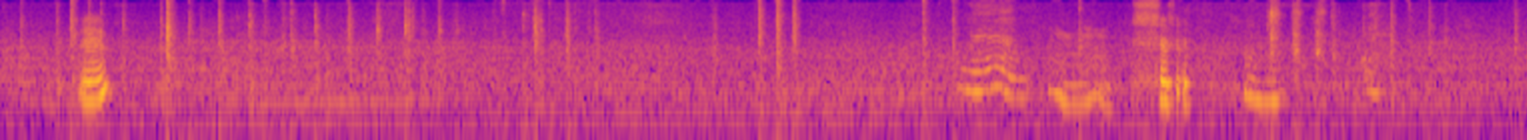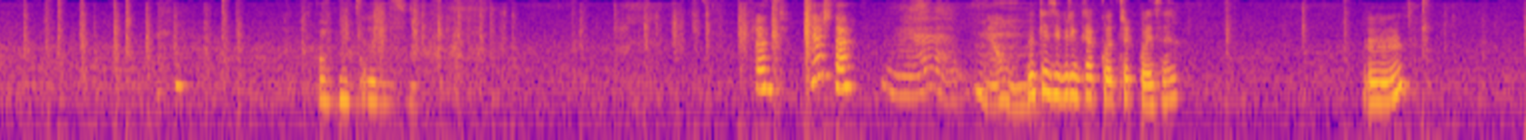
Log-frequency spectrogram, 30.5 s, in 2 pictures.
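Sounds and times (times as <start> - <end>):
typing on a computer keyboard: 0.0 - 8.1, 9.2 - 10.9, 12.5 - 23.8, 29.4 - 30.5
speech: 0.8 - 1.2, 11.6 - 12.0, 18.6 - 19.6, 22.8 - 23.9, 25.2 - 27.2, 28.9 - 29.4.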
